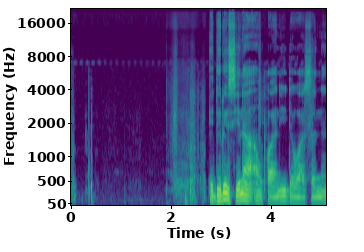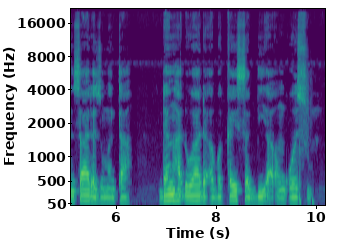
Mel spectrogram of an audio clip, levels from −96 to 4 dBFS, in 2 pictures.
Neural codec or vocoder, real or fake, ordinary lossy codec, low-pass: none; real; none; none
